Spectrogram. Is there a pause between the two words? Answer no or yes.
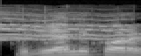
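no. The two words run together without a pause. It names a single dish. The speaker calls it wrong.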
